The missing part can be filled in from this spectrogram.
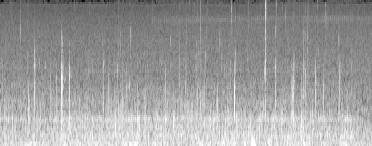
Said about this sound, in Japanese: ずっとずっとびわの皮むいて種取ってしとってでやっとお鍋に全部むき終わって入れて今煮込んでますね音聞こえますか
